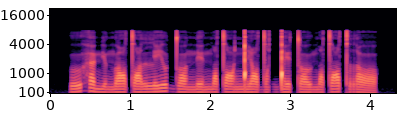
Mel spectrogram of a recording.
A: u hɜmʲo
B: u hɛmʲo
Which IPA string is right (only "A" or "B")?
A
